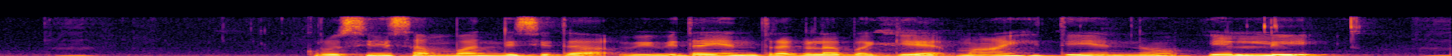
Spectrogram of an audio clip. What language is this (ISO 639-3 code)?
kan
